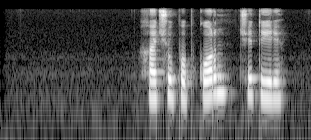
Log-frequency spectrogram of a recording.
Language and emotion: Russian, neutral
